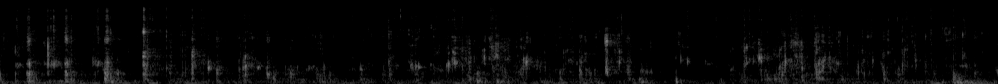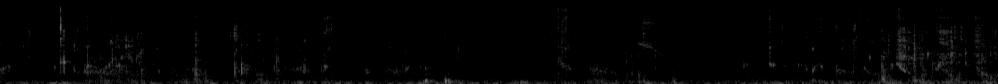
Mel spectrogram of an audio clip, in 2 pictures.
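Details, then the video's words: Pit Bulls eating raw beef trimmed chunks, quail eggs and duck wings indoors; continuous wet crunching and biting, irregular bursts of gnawing with brief quiet gaps. "Dogs eat RAW Beef Trimmed Chunk, Quail egg, Duck wing combo [ASMR]"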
